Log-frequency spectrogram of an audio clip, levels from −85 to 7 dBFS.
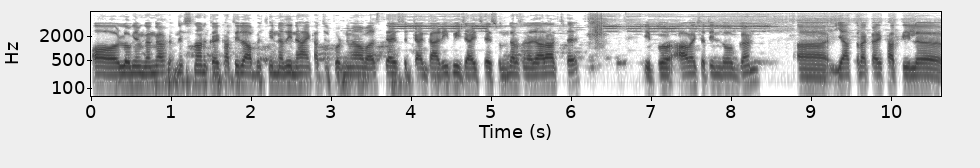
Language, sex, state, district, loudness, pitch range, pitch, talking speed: Maithili, male, Bihar, Samastipur, -17 LUFS, 110-120 Hz, 115 Hz, 205 wpm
